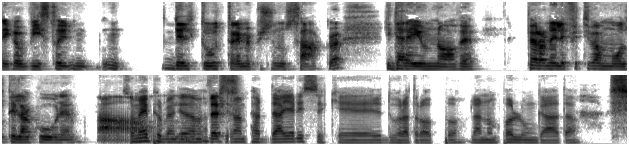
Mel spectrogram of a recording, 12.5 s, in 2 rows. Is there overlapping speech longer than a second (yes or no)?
yes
